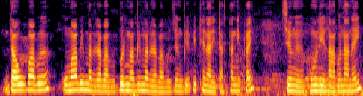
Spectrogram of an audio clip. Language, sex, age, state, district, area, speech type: Bodo, female, 60+, Assam, Kokrajhar, urban, spontaneous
